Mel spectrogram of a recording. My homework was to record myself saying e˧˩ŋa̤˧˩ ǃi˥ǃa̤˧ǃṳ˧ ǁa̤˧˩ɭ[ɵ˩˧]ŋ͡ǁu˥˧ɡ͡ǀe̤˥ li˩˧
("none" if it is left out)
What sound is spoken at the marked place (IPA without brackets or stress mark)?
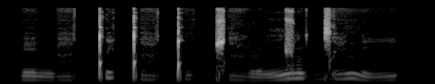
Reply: ɵ˩˧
